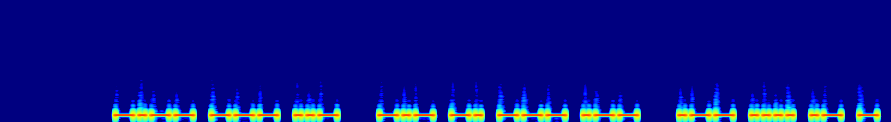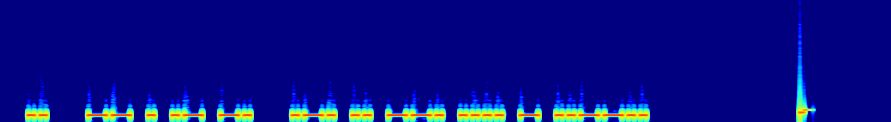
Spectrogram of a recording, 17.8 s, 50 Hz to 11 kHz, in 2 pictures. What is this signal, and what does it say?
Morse code, heard as a keyed tone, about 20 wpm, 700 Hz. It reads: YOU KNOW WHAT I MEAN RIGHT?
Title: Sentences with 5-Word Phrases - Spoken Beginning - 20wpm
